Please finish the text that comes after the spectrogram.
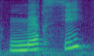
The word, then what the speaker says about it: merci: 그다음 중간에 올 때는 merci, Marseille, Versailles. 지금 제 발음 들어보시면 흐 발음이 거의 안 들렸을 거예요. 마치 그냥 기억 받침처럼 들렸을 거예요. 이렇게 뒤에 쓰나 뜨 발음이 오는 경우에 기억 받침처럼 발음이 됩니다. Merci 이렇게요.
